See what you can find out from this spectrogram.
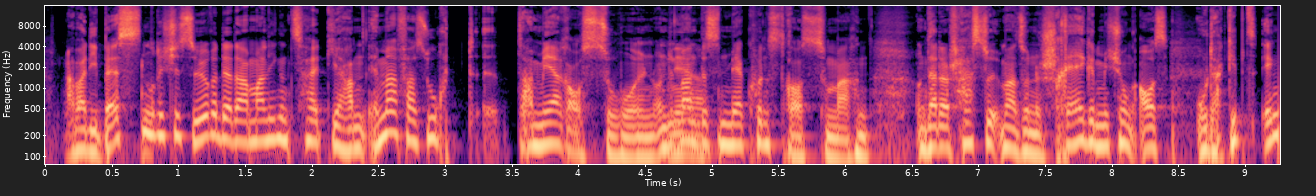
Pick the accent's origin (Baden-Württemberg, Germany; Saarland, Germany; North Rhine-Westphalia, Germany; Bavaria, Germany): Saarland, Germany; ich komme aus dem Saarland.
